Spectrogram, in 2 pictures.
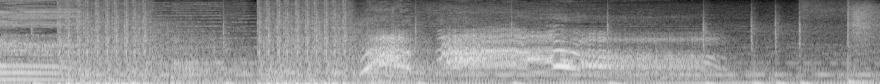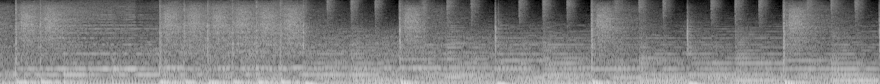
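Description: Rapid bursts of gunfire aimed at a creature in the water, loud and close, mixed with yelling and screaming and followed by a stretch of chaotic rumbling noise.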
